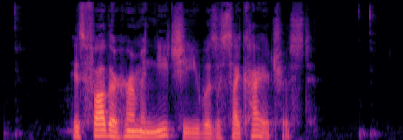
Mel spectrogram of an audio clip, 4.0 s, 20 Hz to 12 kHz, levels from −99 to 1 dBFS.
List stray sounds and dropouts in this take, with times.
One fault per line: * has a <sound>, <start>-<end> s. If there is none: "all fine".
all fine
